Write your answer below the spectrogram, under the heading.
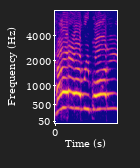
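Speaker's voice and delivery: shrill, very loud, high-pitched shout. Answering a request to yell, greeting everybody: yelling really loud. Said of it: "Just yell really loud".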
